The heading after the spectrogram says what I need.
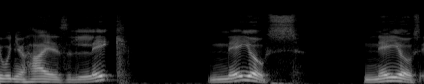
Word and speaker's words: Nyos: is Lake Neos Neos it's spelled in Y OS okay but to the best of my knowledge based on a very limited Google search where I where I typed in Lake Nyos pronunciation I believe it's Lake Nyos I'm looking in the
